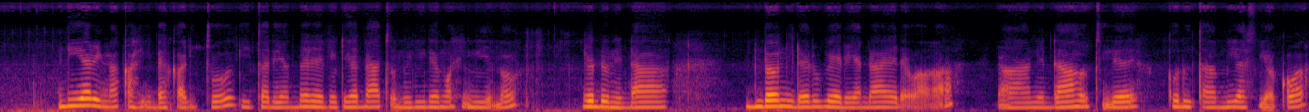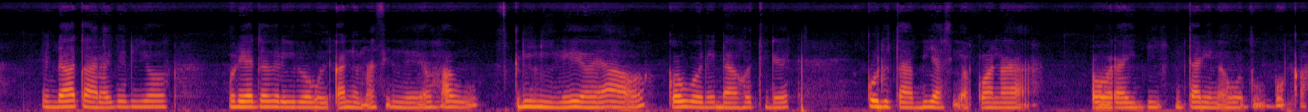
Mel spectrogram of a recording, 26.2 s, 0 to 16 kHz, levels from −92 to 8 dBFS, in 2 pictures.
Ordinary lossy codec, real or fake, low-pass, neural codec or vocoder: MP3, 64 kbps; fake; 14.4 kHz; codec, 32 kHz, 1.9 kbps, SNAC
